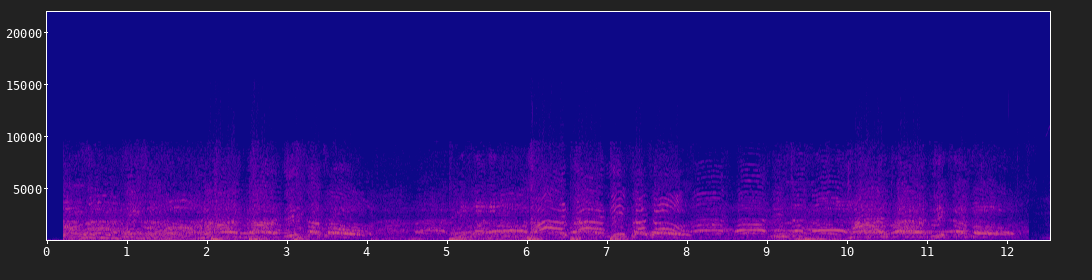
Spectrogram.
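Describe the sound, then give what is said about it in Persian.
A large protest crowd in Tehran, Iran, chants and shouts protest slogans in unison, loud and continuous, with rising and falling rhythmic cries and a dense wash of voices throughout. “در تهران تجمع‌های اعتراضی در شهرک غرب، شهرک سپهر، الحک، گیشا، بلوار فردوس، سعادت آباد، خیابان شریعتی و خیابان ولیعصر برگزار شد.”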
